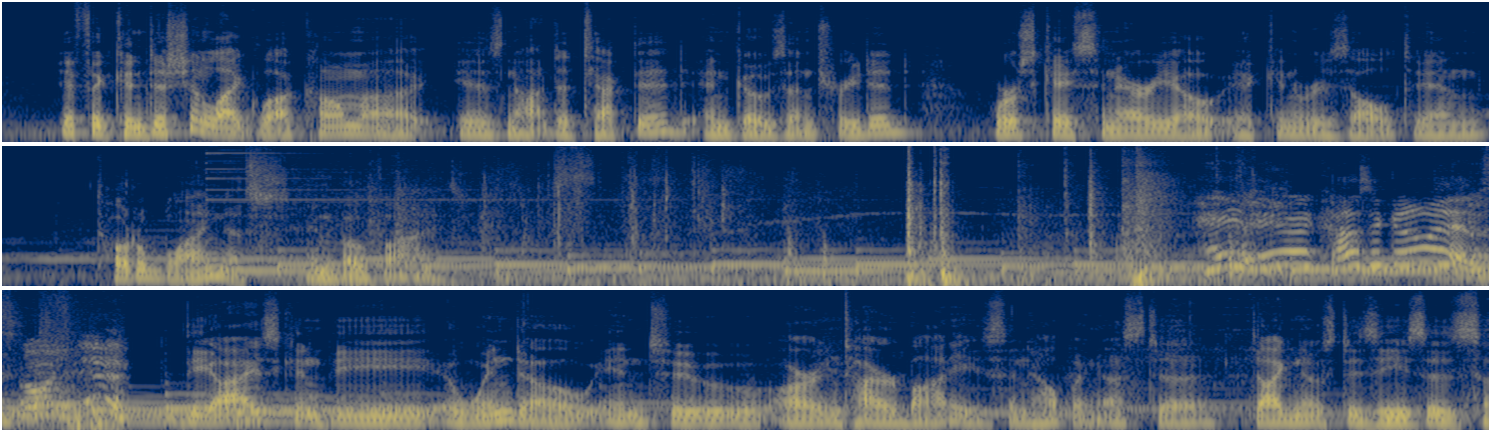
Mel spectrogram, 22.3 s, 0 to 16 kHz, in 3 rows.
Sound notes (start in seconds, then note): 10.3 somber music; 11.2 practitioner knocking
